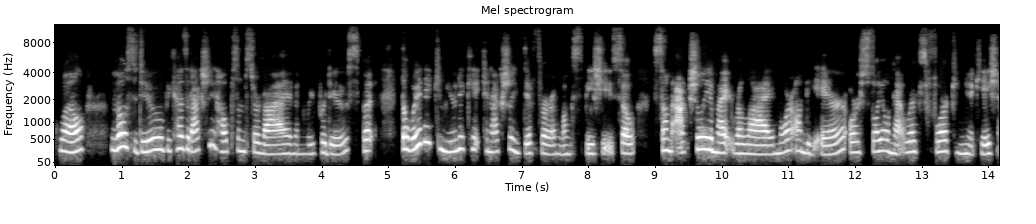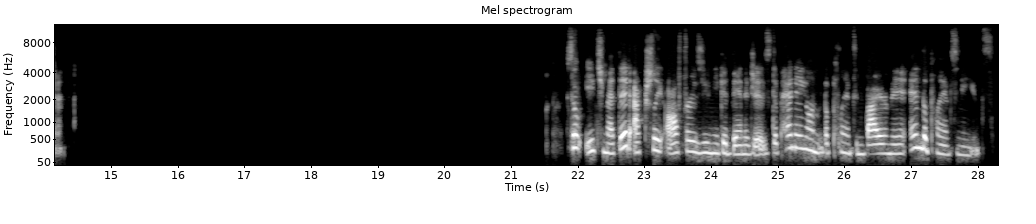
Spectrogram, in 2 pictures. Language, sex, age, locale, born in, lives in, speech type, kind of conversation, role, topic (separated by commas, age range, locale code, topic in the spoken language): English, female, 20-24, en-US, United States, United States, read, expert-assistant, expert, How do plants communicate with each other?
